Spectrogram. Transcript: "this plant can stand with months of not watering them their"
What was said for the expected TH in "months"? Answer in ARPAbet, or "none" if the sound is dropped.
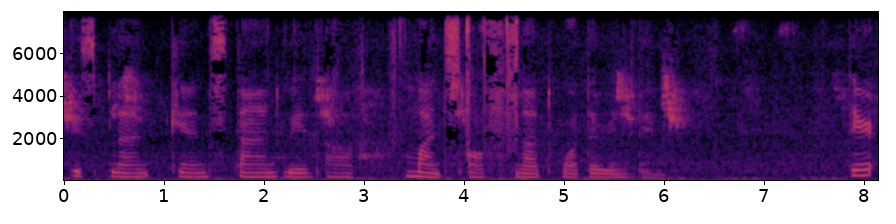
T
